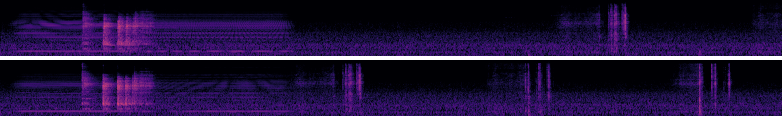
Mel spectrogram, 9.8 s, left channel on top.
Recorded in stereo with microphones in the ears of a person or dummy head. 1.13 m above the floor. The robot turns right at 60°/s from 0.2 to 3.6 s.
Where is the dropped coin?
70° right (ahead or behind), 1.7 m; by 1.9 s 45° right (ahead or behind), 1.7 m.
